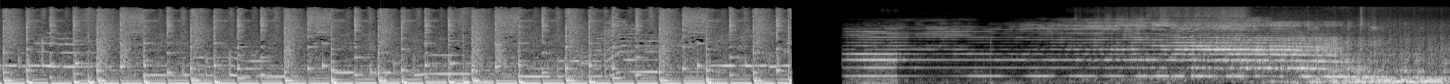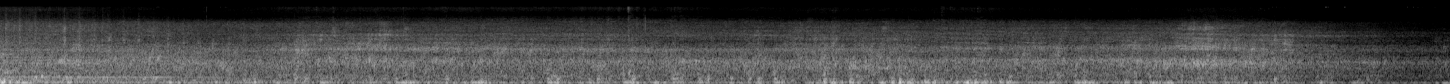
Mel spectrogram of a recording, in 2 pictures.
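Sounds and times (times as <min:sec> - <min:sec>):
train wheels rumbling and clattering: 0:12.5 - 0:29.0.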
